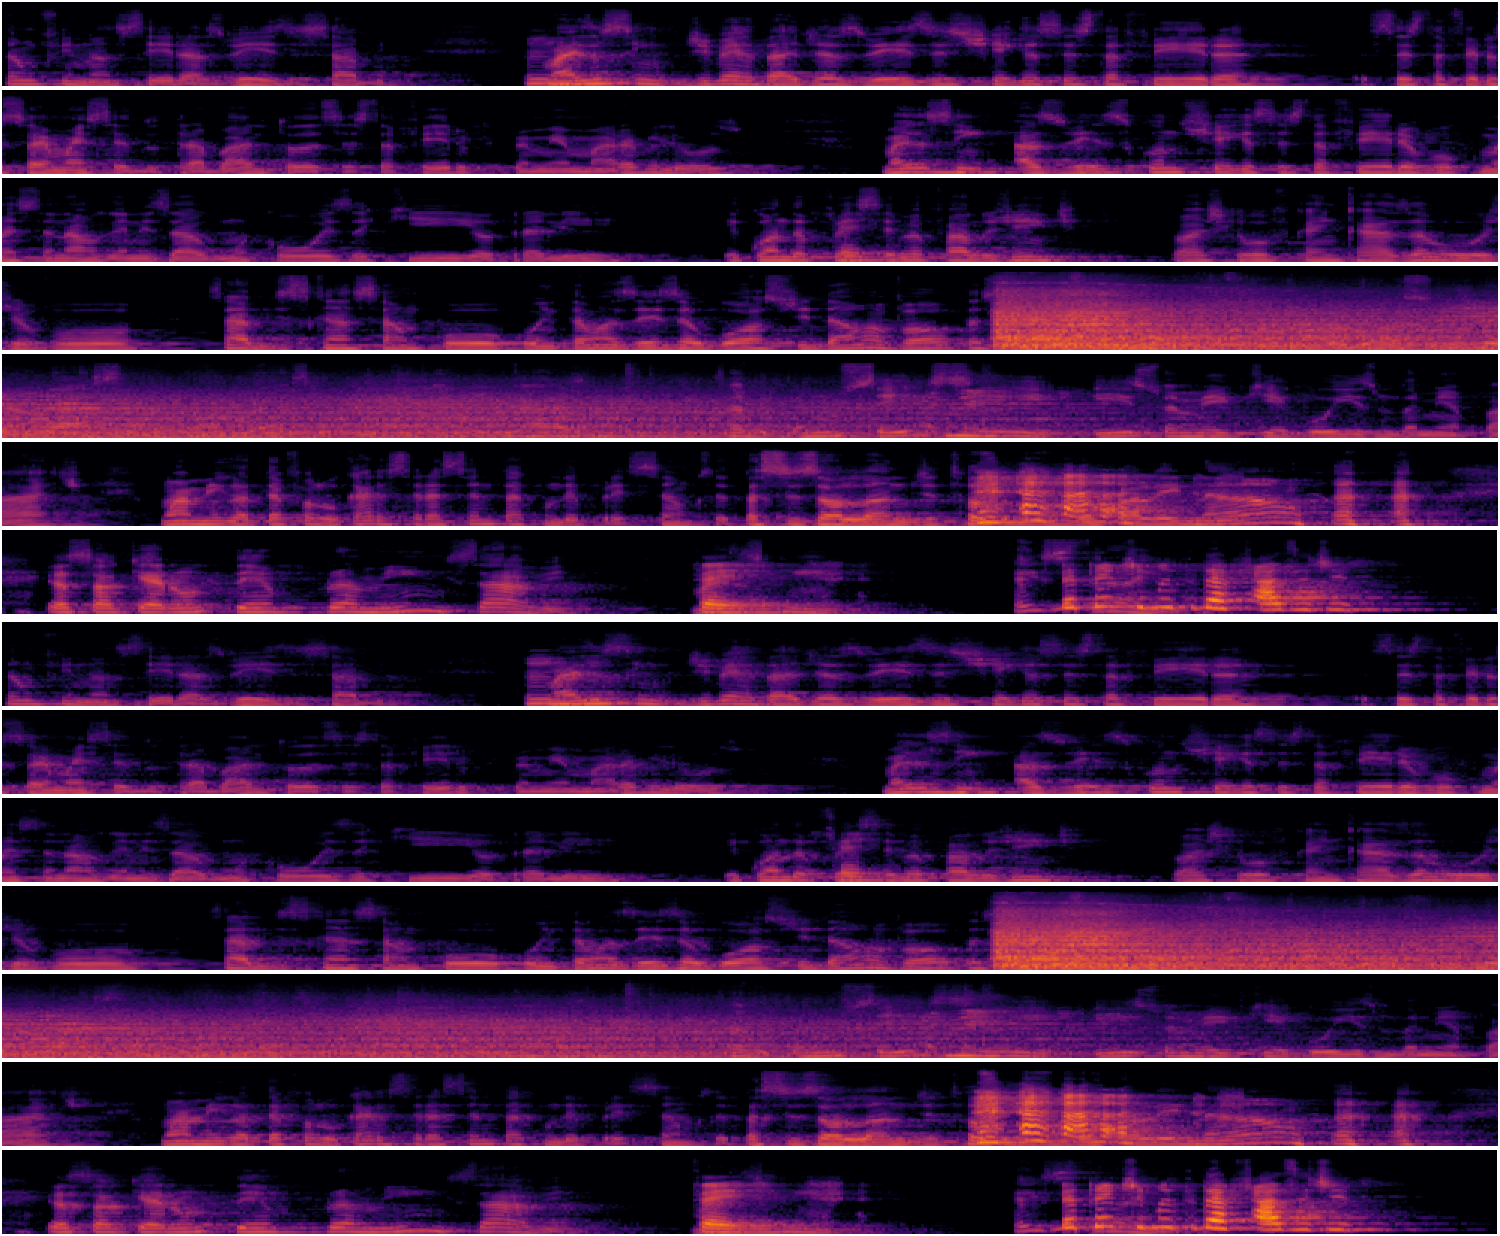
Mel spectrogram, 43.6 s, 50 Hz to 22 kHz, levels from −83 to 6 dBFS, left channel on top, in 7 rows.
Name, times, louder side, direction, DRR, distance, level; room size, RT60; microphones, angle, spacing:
voice 1, 0.0-1.6 2.2-5.2 5.6-9.3 9.9-15.1 15.5-16.9 17.3-19.3 19.6-23.7 24.2-27.4 27.9-39.8 40.3-40.9 41.6-42.3, left 1 dB, 30° left, 8 dB, 1.9 m, -38 dB
voice 2, 2.2-2.6 10.0-10.4 16.0-16.1 28.8-29.1 35.2-35.9 40.3-40.7 41.8-43.0, right 3 dB, 25° right, 10 dB, 1.2 m, -26 dB
sound 1, 22.8-29.8, equal, 5° right, 3.0 m, -30 dB
29.0 x 17.0 x 9.9 m, 0.93 s
head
